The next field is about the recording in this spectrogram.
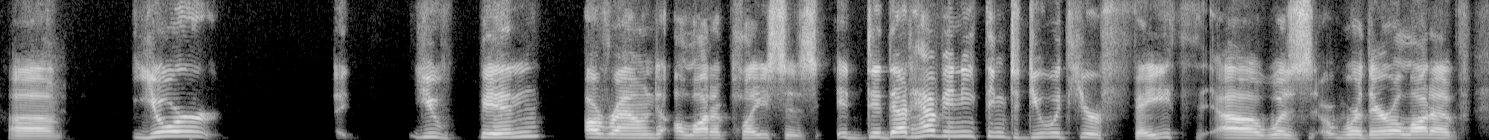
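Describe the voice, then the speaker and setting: A man's voice: sits high, slow pace, no echo. A man hosting a casual interview, chatty and joking, who grew up in New Jersey and Colorado. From New Jersey, raised in Colorado. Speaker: host.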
